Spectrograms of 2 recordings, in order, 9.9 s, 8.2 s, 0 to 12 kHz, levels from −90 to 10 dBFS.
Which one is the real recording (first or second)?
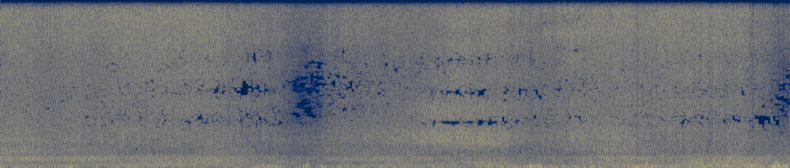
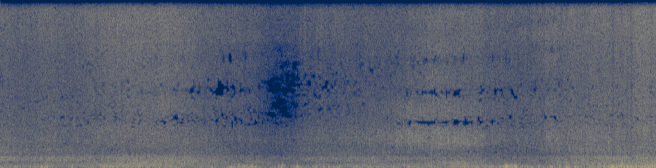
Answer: first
